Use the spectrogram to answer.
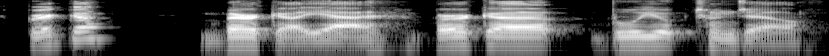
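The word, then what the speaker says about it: Berke: and how do you say his first name burka burka yeah burka buuk tunel so anyway there's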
